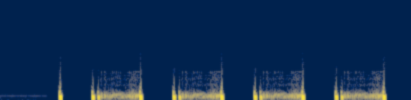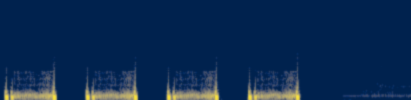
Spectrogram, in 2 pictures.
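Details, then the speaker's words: Heart murmur teaching example: extra early-diastolic sound, an opening snap from a stenotic, stiff mitral valve, with low-pitched murmur loudest with the stethoscope bell; mitral stenosis murmur with opening snap. "there is an extra sound there but it's something called an opening snap which is caused by a stenotic and stiff mitro valve snapping open once pressure in the left ventricle drops below that in the left"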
